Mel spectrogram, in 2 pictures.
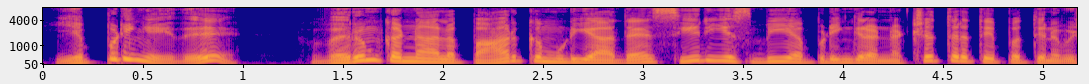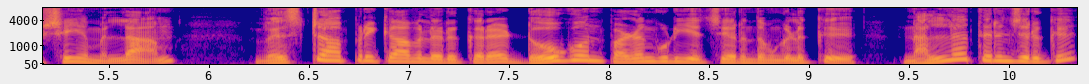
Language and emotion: Tamil, surprised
